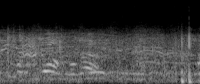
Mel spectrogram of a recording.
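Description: Players' voices calling and shouting across an outdoor football pitch, with a single sharp knock near the end.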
